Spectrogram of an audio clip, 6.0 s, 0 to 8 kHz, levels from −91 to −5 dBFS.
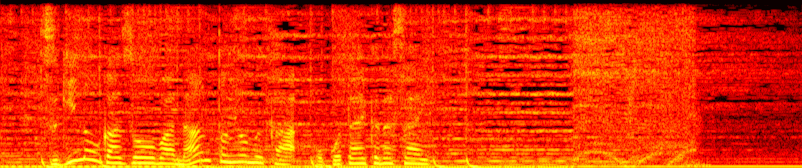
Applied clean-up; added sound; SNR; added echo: none; Microwave oven; 10 dB; none.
